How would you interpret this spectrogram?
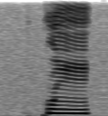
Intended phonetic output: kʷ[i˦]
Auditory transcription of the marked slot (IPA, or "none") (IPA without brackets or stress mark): i˦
